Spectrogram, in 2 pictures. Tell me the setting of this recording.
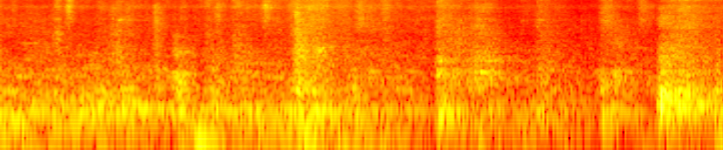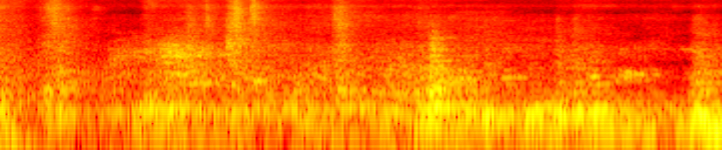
elevator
